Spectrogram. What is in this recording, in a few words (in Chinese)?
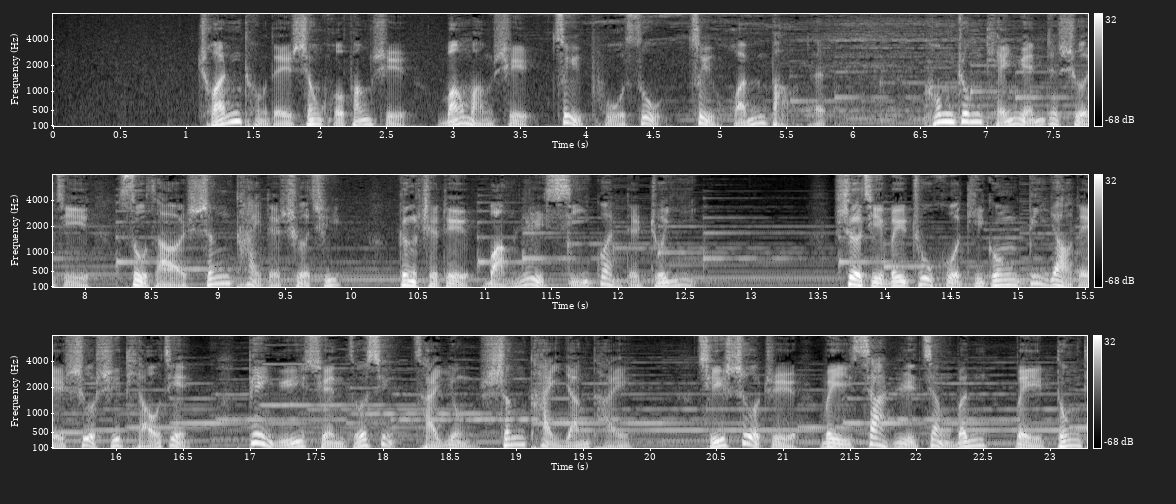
男 工程设计, 配音; 郑东新区设计理念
